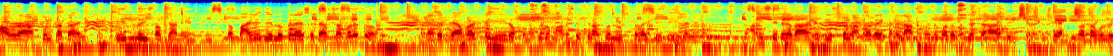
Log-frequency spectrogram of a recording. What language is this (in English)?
Bangla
